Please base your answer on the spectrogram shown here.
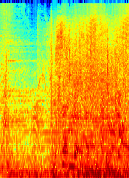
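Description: In the Hogwarts Legacy video game, a Descendo spell slams an enemy down as a sudden loud whooshing crash followed by a dense burst of impact and magical clatter, with faint game voices mixed in.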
